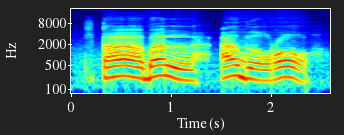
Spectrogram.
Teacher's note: Kitabal abro. Ro kita baca tebal karena dia fathah dan setelahnya ada alif. Maka di sini mad thabi'i kita baca dua harakat.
